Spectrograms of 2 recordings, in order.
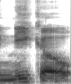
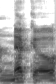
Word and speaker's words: Neko: is this looks like a nico or neko however you like to pronounce it worm i can easily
